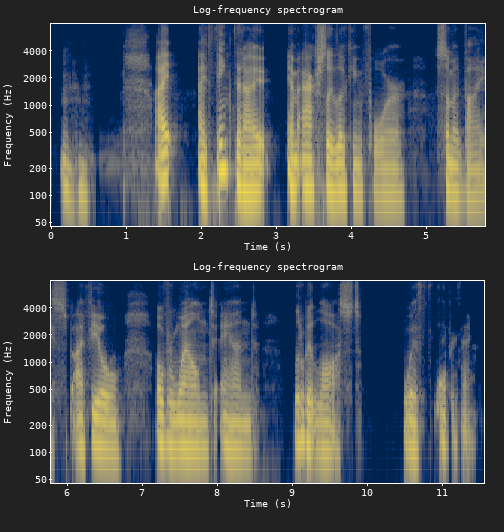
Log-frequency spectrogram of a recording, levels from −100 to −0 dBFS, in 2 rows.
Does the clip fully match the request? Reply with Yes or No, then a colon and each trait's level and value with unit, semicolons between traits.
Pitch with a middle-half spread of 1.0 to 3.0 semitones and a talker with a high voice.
No: narrow, 2.6 semitones; low, 110 Hz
